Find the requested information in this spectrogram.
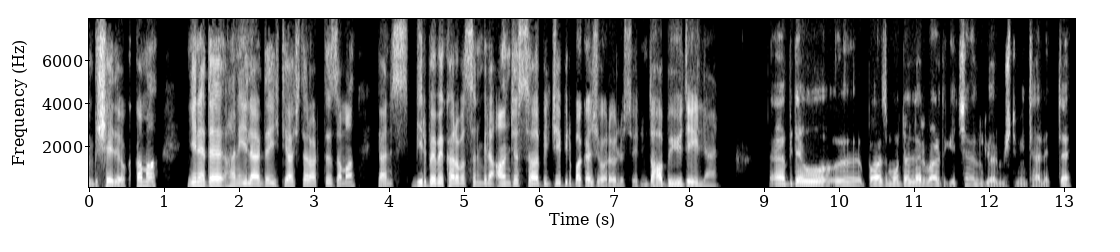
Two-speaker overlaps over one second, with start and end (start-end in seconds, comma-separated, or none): none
